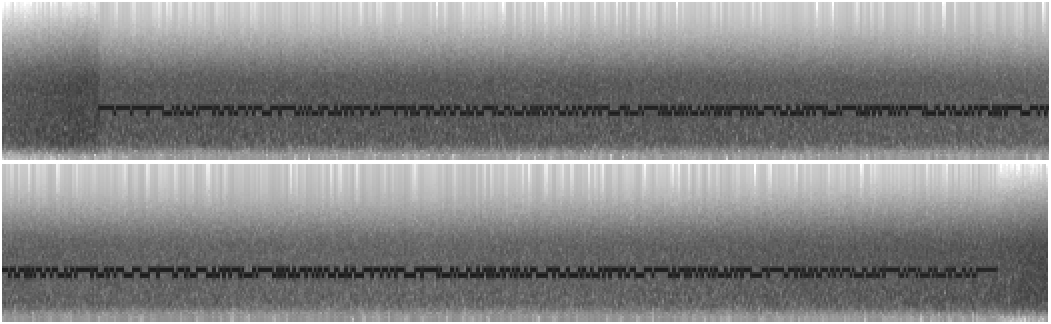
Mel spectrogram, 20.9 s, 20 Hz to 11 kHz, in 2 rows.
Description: RTTY (45.45 baud, 170 Hz shift), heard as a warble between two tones, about 1040 Hz centre, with radio static. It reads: WB9RH 7KBAW MZERP W53SR JXJMA 3D6EN 4O260 A99CM 3RLJA OQ5EE SJLTA 29LFJ 5CDC3 GEEAL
